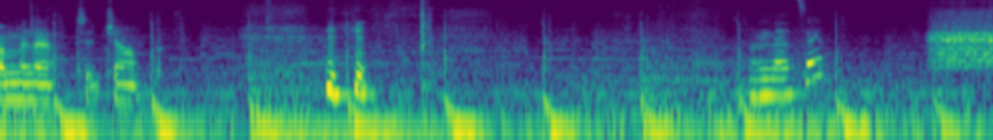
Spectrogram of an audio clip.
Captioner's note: chuckles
